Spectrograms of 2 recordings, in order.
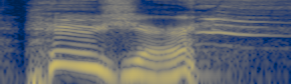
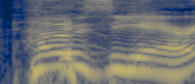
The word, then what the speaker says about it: Hozier: Hoosier. Hoosier. Hozier.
